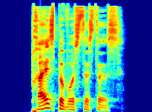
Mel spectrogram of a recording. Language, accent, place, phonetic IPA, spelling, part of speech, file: German, Germany, Berlin, [ˈpʁaɪ̯sbəˌvʊstəstəs], preisbewusstestes, adjective, De-preisbewusstestes.ogg
- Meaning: strong/mixed nominative/accusative neuter singular superlative degree of preisbewusst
